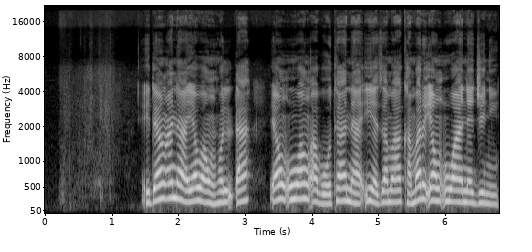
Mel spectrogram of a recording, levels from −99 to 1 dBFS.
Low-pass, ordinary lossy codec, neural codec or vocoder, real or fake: none; none; none; real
